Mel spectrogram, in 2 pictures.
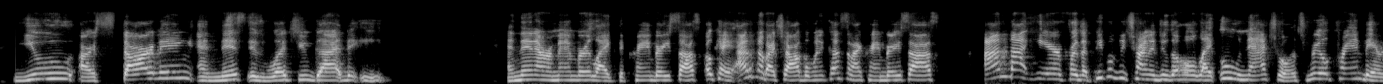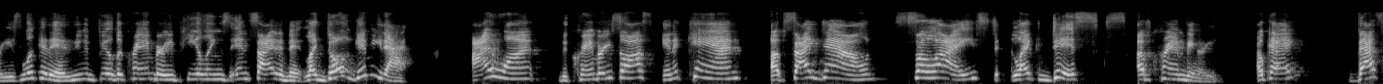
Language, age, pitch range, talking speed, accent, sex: English, 30-49, 190-260 Hz, 185 wpm, American, female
